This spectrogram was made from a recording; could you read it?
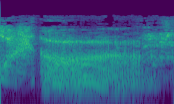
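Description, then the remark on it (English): A person imitates with their voice the roar of a lion in the jungle at night, a loud, rasping growl sustained for nearly two seconds after a brief catch near the start. “The roar of the lion.”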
